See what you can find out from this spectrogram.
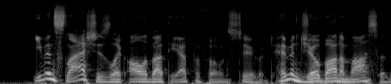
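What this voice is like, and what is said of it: Usual voice. Nothing is said of it.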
